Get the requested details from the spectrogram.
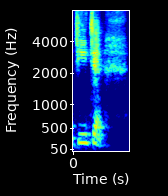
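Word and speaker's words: Dejen: And back then I had a license plate that said D-Gen, because that's what they would call me, like Jennifer. And I spell it D-E-J-E-N, D-Gen.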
